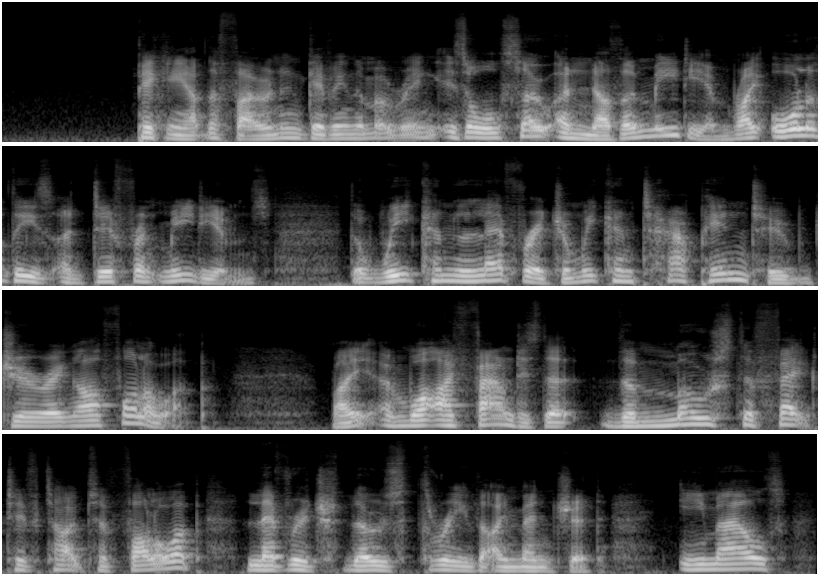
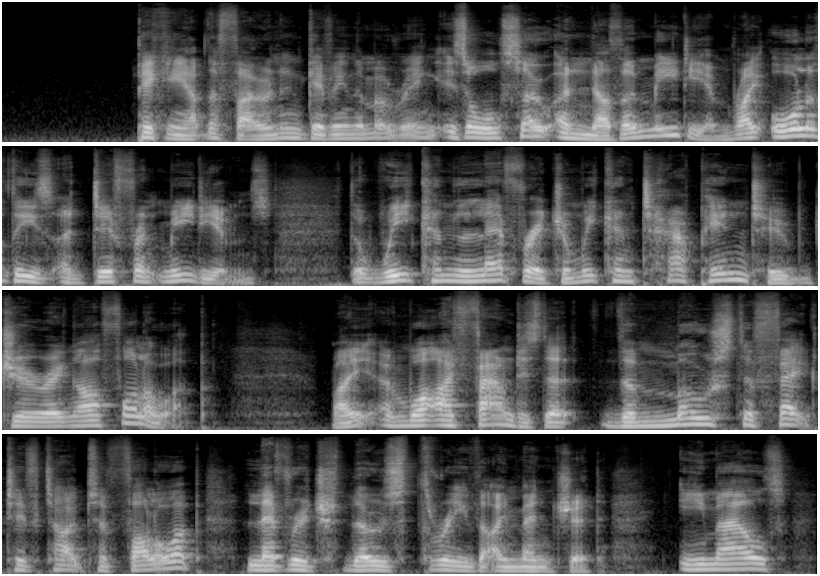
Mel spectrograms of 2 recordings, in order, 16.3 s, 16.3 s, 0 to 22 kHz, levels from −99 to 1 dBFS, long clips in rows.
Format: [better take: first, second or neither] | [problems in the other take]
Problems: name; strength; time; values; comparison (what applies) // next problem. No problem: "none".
second | muffled; very; fading above 3.5 kHz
